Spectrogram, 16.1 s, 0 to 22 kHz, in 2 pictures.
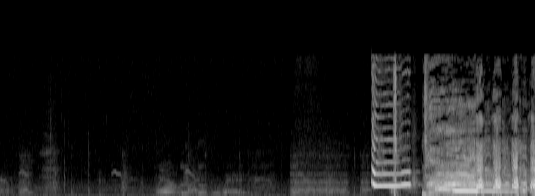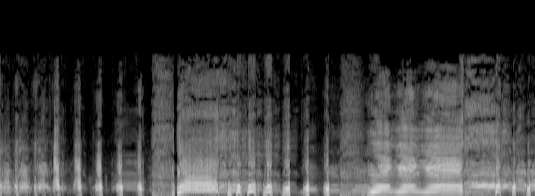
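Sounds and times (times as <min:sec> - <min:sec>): people yelling: 0:05.6 - 0:16.0
people laughing: 0:06.3 - 0:16.0.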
